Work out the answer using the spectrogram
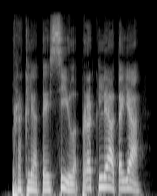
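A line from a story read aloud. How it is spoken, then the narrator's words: Growl. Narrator (Russian): Он зарычал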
